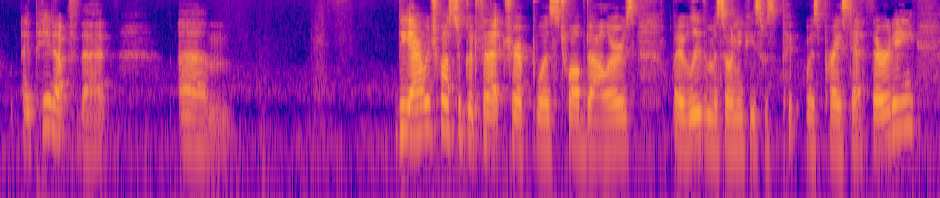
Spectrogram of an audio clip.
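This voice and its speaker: An American accent comes through. Intonation rises and falls in a lively way. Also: woman. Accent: Rhode Island accent, comes out at times. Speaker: online clothing reseller and vlogger. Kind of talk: casual haul vlog talk to camera. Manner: chatty, with many fillers.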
